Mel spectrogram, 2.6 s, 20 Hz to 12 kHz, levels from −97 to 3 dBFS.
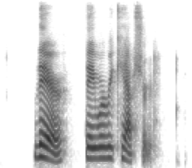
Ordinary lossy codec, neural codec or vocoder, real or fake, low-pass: Opus, 32 kbps; autoencoder, 48 kHz, 32 numbers a frame, DAC-VAE, trained on Japanese speech; fake; 10.8 kHz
